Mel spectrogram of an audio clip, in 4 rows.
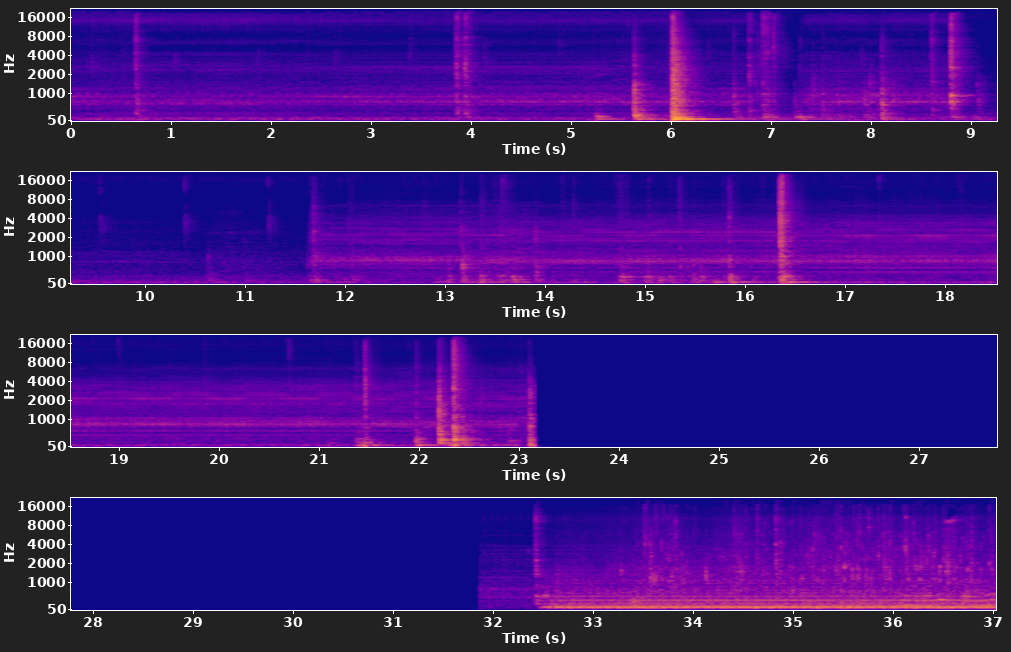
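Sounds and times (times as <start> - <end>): washing machine motor humming: 0.0 - 23.2, 32.3 - 37.0.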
